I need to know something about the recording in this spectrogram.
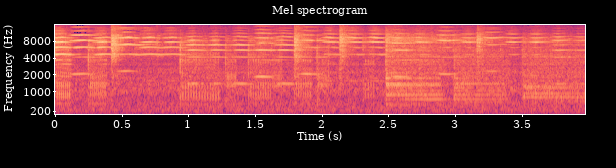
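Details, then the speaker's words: Toshiba Portege 300CT laptop's built-in speaker playing music: thin, buzzy sound with a rattling edge even at quiet volume, with either the Windows mixer or the hardware volume control; the small speaker cone is bottoming out. "listen that thing bottoming out it doesn't at any volume too"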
